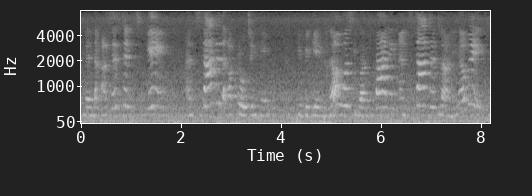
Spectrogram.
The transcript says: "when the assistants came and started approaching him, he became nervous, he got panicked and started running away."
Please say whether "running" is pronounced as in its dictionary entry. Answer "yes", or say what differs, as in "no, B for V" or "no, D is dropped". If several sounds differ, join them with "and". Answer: no, L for R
